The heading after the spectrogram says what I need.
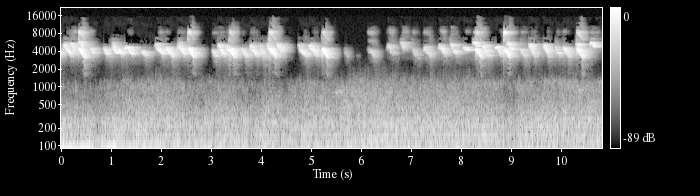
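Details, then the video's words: Male white-eye (mata puteh) warming up, gaining confidence slowly before opening into full Tsunami-style song, dated 06032022; rapid high twittering chirps in dense bursts with brief pauses, sharp upward flicks, faint low background hum. "Mata Puteh Before he open buka Tsunami Video 1 gaining confidence to buka slow n steady"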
